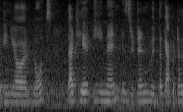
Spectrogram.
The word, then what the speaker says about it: Ihnen: It is uh Ihnen, like written here, Ihnen. It's not Ihnen. You do not pronounce the h. H is very soft, okay?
